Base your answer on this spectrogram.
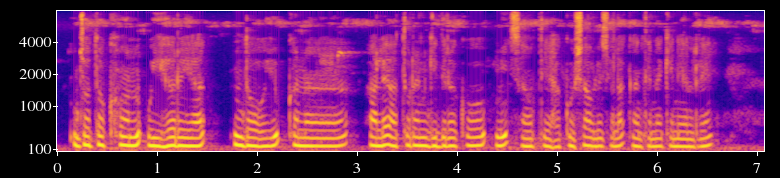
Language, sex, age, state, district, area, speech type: Santali, male, 18-30, West Bengal, Birbhum, rural, spontaneous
